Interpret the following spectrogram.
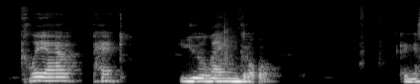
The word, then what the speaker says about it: Petulengro: You did say it right. Petulengro. Petulengro. It's because it's got that R in it, and us Scottish people need to roll our R's.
